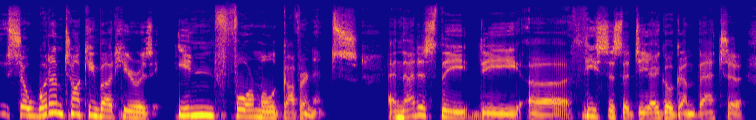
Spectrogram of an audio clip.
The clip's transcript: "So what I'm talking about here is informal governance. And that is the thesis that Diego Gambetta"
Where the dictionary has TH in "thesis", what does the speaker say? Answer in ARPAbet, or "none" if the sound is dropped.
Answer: TH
